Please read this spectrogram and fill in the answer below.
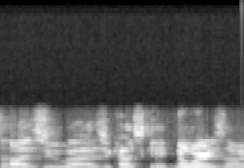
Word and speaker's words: Zukowski: Is it Zukowski? No, close. It's Zukowski.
